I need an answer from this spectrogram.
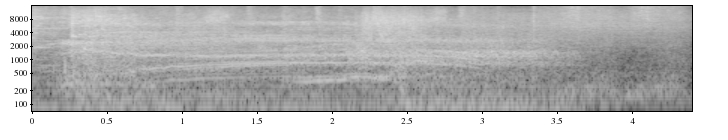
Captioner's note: is screaming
